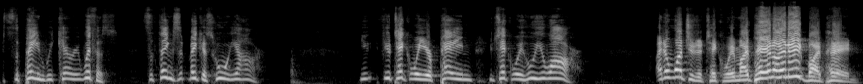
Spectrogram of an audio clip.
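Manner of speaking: mock Shatner speech rising to a loud plea; Captain Kirk impression. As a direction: ham up a pleading starship captain. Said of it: "as Captain Kirk once explained to Sybok".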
